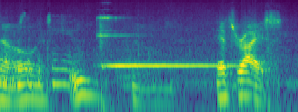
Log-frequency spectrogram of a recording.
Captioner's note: chime rings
